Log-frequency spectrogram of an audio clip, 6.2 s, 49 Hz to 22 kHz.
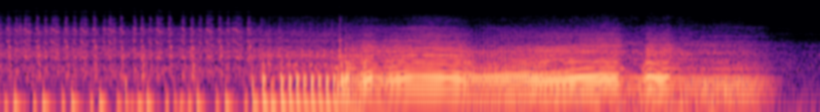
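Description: A 2021 Yamaha YZ250FX dirt bike cranks with rapid chuffing, catches, and roars up loud and close as it pulls away in gear, the engine note rising and falling before cutting off abruptly.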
